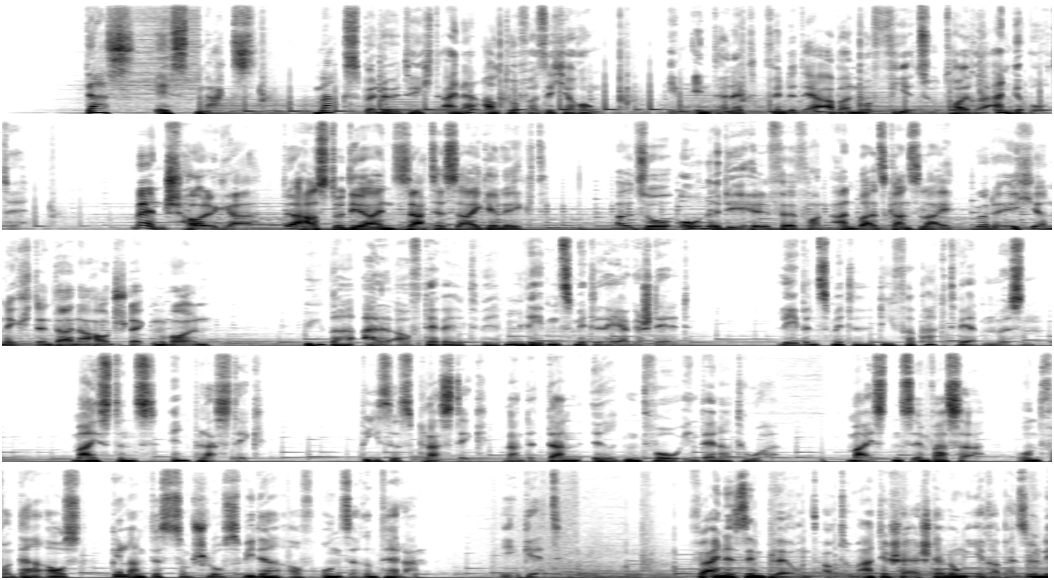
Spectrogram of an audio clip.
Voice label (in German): Erklärfilm Homestudio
